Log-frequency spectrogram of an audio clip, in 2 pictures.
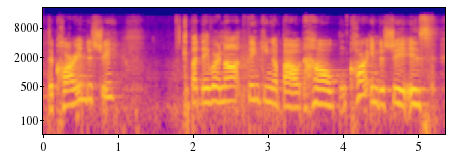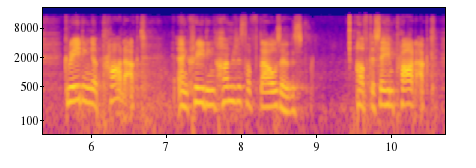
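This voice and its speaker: A woman's voice: fairly high pitch, a bit bright. A middle-aged woman from Finland with a Finnish accent, giving an earnest conference presentation full of rhetorical questions. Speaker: conference speaker.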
